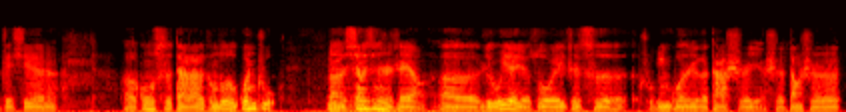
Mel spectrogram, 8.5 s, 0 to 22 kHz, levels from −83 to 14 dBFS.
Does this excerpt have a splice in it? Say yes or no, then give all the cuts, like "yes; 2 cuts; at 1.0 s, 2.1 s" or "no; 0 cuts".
yes; 1 cut; at 3.3 s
